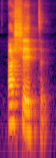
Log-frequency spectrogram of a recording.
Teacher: Com a dupla consoante, o E vai ter um som aberto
